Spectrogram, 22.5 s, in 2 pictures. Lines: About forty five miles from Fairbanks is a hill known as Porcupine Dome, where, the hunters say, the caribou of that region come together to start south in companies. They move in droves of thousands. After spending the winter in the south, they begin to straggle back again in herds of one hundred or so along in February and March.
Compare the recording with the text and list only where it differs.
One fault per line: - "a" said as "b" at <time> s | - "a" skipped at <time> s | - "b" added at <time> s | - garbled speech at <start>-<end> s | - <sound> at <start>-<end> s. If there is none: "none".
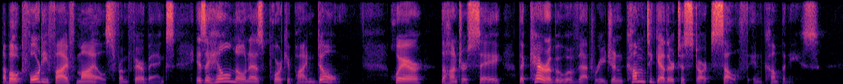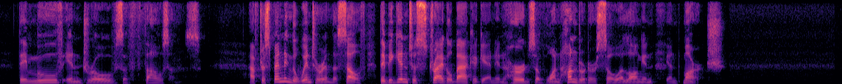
- "February" skipped at 20.0 s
